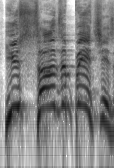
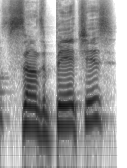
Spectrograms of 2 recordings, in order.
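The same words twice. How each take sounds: First: High, loud and slow furious yell; angry shout. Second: Drawn-out, loud defiant taunt; slow taunt. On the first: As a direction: yell it at the pranksters. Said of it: "I cried". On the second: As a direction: spit it out slowly at them. Kid taunting brothers. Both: Acted.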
